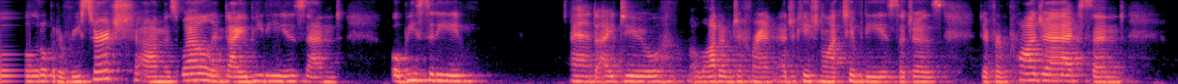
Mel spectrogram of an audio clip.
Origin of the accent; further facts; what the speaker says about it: New York, United States; moved away as an adult; now in New Jersey, United States; I'm from New York, born and raised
